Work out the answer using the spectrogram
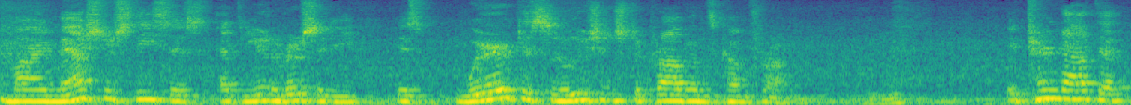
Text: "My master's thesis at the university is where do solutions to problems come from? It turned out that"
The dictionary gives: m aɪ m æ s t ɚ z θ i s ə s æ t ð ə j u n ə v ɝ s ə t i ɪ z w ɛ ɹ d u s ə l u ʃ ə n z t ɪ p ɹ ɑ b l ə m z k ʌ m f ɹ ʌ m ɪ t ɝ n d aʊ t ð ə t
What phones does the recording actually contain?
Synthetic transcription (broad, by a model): m aɪ m æ s t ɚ s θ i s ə s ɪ t ð ə j u n ə v ɝ s ə t i ɪ z w ɛ ɹ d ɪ s ə l u ʃ ə n z t ɪ p ɹ ɑ b l ə m z k ʌ m f ɹ ʌ m ɪ t ɝ n d aʊ t ð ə t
